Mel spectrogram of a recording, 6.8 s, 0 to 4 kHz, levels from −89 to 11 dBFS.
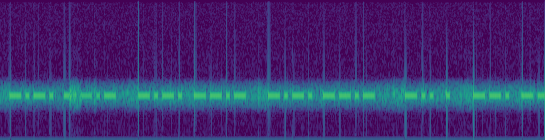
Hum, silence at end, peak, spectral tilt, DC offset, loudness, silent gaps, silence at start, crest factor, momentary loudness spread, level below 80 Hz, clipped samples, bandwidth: none; 0 s; -12 dBFS; -6 dB/octave; under 0.1%; -25 LUFS; none; 0 s; 12 dB; 3 LU; -74 dBFS; under 0.1%; 4 kHz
